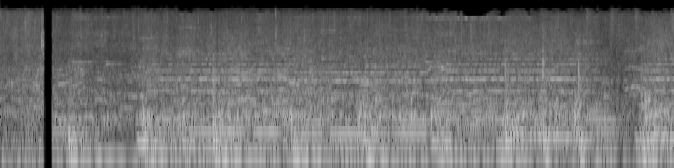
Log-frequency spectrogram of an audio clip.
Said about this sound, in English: Well, the rain has started downpouring. Yet the parade is still going on, including marching bands and all kinds of other great floats. Another great day at the Minnesota State Fair.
